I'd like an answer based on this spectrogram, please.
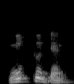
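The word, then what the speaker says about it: pnictogen: তারপরে হলো নিকটোজেন, উচ্চারণটা পি বাদ দিয়ে করতে হয়, এটাকে বলা আমরা নিকটোজেন।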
